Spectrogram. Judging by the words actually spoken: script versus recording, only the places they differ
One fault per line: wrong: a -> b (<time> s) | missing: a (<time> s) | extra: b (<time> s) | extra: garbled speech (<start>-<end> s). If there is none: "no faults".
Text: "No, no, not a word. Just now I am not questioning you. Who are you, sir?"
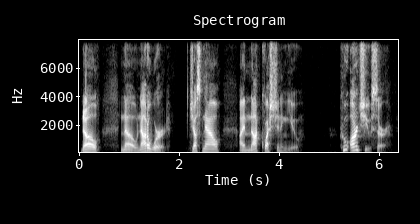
wrong: are -> aren't (5.4 s)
